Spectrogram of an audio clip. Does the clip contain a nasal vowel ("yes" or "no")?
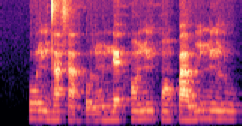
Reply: yes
